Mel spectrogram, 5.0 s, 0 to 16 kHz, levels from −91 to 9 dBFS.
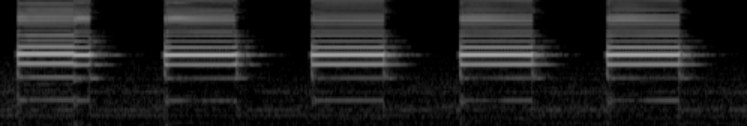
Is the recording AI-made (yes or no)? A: no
